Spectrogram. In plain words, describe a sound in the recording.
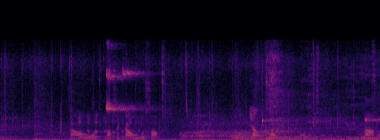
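Sneakers squeak sharply on a hard floor in a large echoing hall.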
